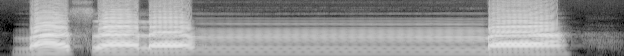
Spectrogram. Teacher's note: tanwinnya masuk kepada huruf mim, tinggallah bunyi suara huruf min. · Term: idgham bi gunnah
